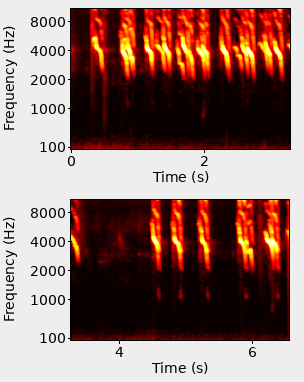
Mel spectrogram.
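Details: Newborn chicks calling for their broody mother hen: a rapid run of thin, high, down-slurred peeps, a silent gap of about a second, then scattered peeps again, with faint low rumble early on.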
